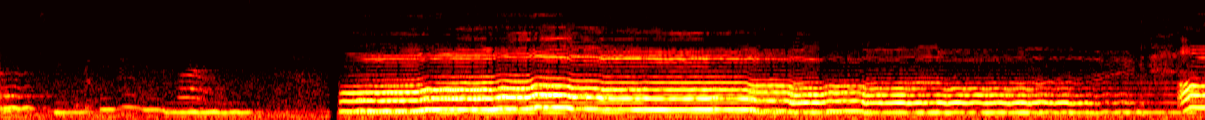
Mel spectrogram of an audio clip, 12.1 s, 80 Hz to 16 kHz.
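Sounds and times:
person humming softly: 0.0 - 2.6.

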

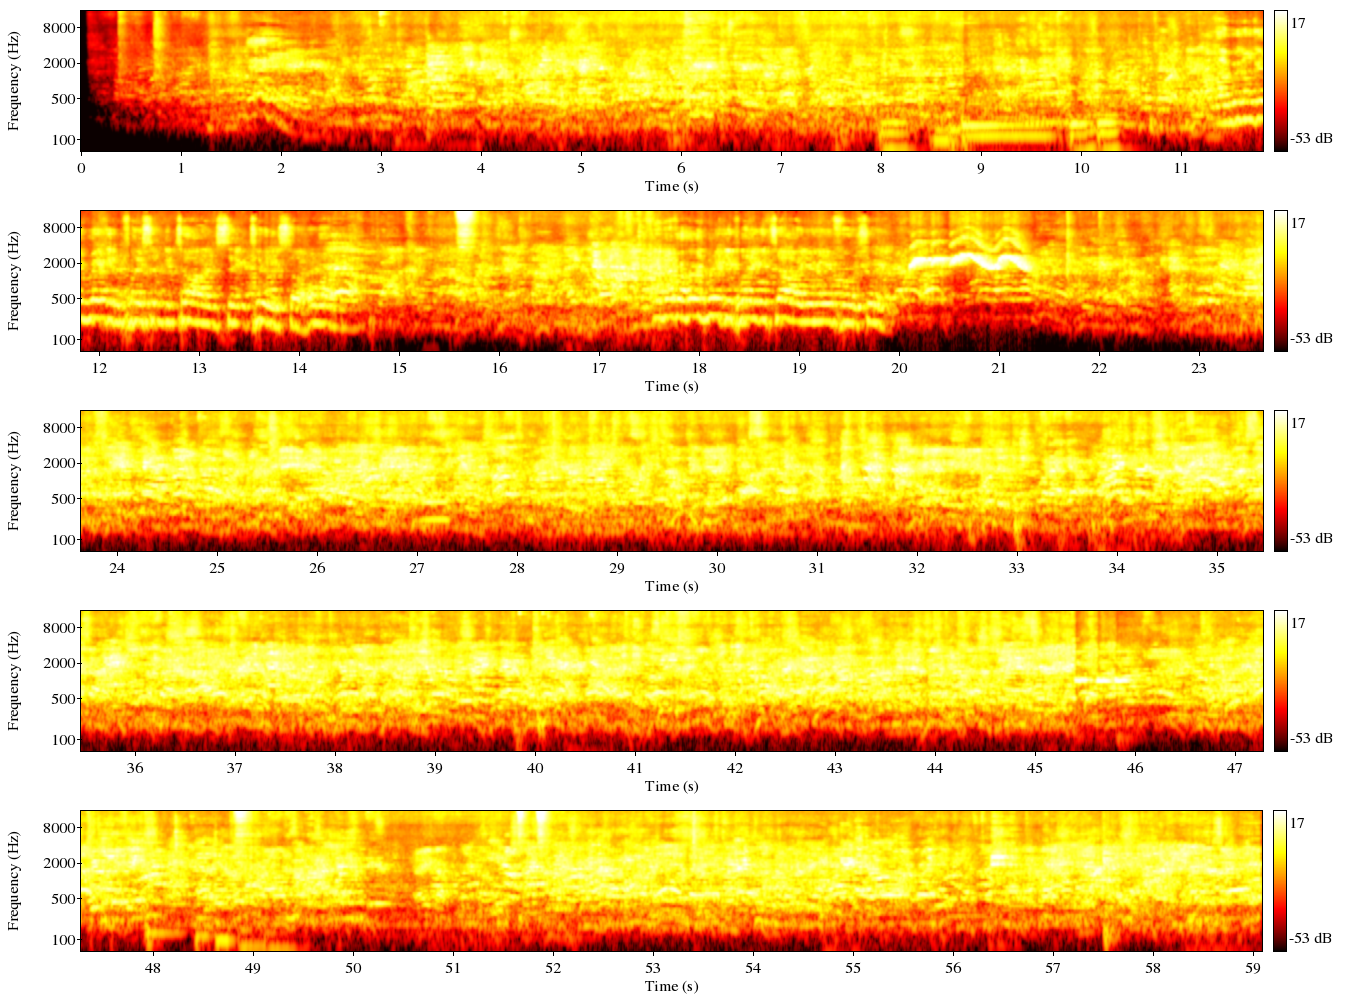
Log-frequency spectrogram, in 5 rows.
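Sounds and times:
crowd chatter: 0.1 - 59.0.

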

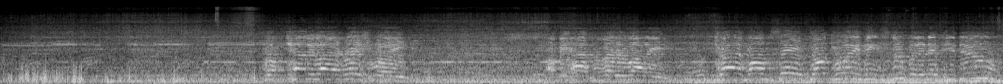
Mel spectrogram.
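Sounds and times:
announcer over loudspeaker: 0.0 - 10.0
car engines idling: 0.0 - 10.0.

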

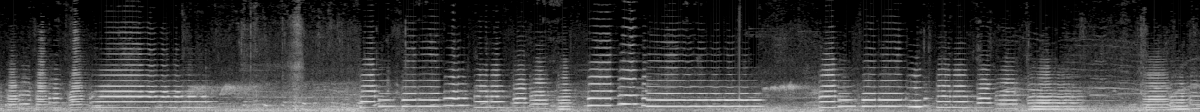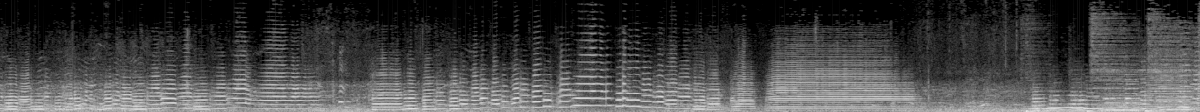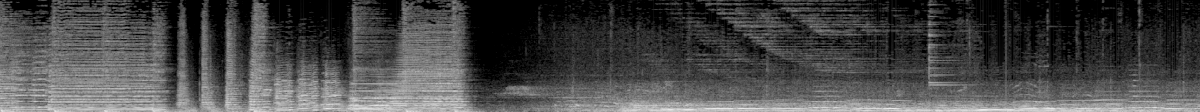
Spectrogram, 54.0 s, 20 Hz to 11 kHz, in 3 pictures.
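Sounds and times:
brass band playing: 0.0 - 3.4, 5.2 - 31.9, 33.2 - 43.4, 45.2 - 54.0
trumpet melody: 0.0 - 3.4, 5.3 - 31.9, 33.3 - 43.3, 45.2 - 54.0.

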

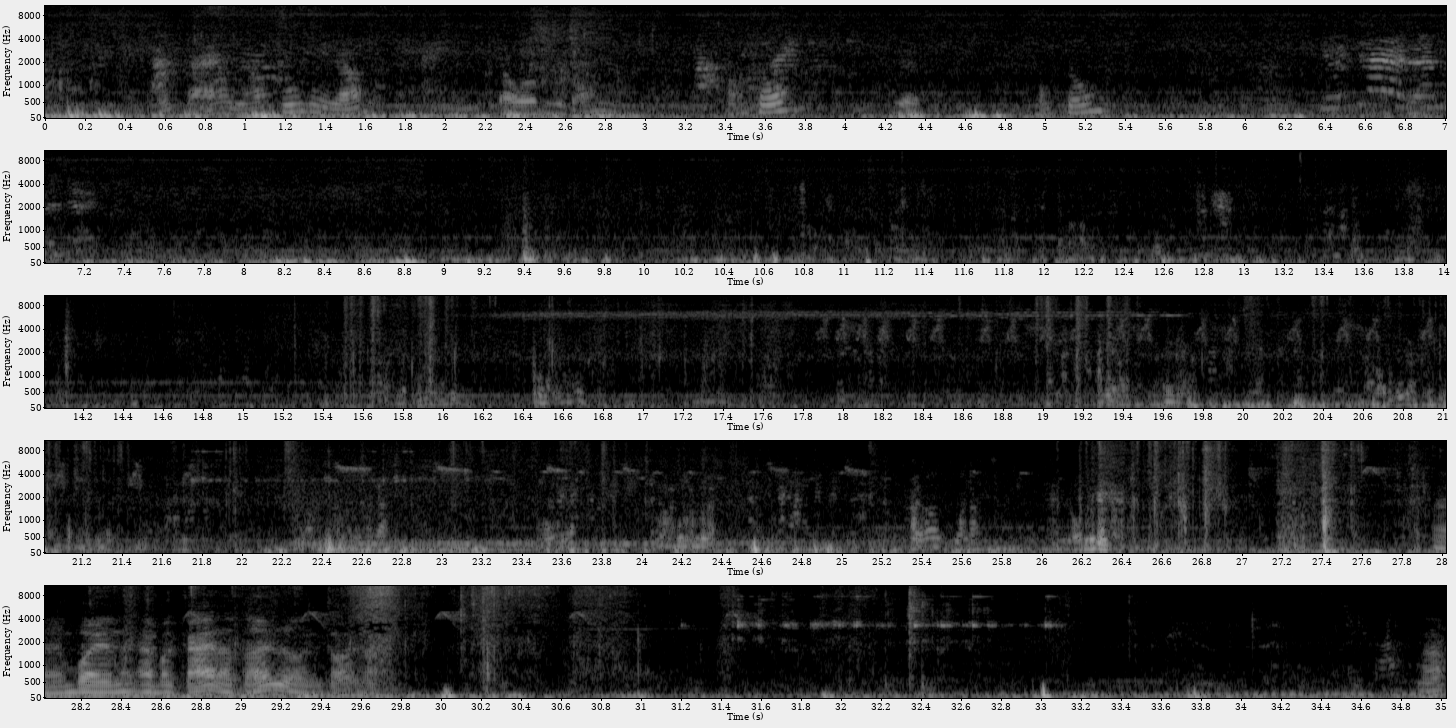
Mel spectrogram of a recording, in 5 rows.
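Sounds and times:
rustling of leaves and stems: 14.6 - 24.6, 26.1 - 31.5
bird chirps: 16.4 - 26.2.

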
